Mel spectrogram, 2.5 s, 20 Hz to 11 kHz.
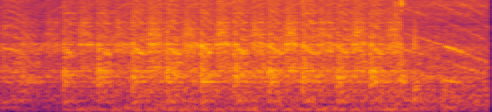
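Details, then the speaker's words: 1997 Jeep Wrangler with a no-crank fault, cranked by applying an incandescent test light to the starter relay control side with correct polarity: even, rapid cranking with the starter pulling the engine over steadily, no dragging or clicking; cranking normally. "You understand power ground side switching, you'll understand that you can take a test light on the control side of a relay connected with the correct polarity and crank an engine over."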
